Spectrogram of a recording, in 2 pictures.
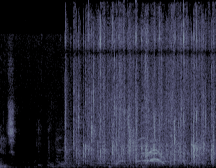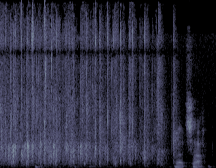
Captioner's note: applause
